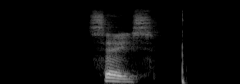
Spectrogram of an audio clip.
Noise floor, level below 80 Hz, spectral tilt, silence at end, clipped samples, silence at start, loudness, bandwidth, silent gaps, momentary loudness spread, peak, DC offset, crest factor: under -90 dBFS; -62 dBFS; -4 dB/octave; 0.55 s; under 0.1%; 0.9 s; -29 LUFS; 14.5 kHz; none; 20 LU; -10 dBFS; under 0.1%; 22 dB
